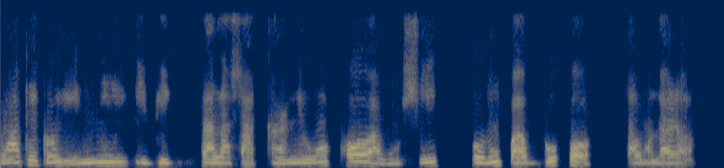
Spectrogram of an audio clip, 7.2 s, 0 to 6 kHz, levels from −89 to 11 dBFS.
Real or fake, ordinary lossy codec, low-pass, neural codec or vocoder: fake; none; 5.4 kHz; codec, 16 kHz, 2 kbps, FreqCodec, smaller model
